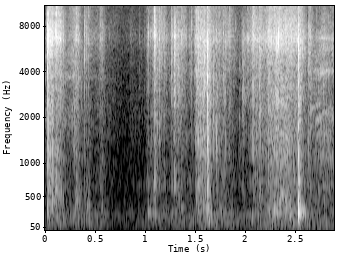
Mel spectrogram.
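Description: Packaging from a book subscription box ripped open by hand, with a few crinkling, tearing bursts of plastic or paper at close range, separated by brief pauses, without talking.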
